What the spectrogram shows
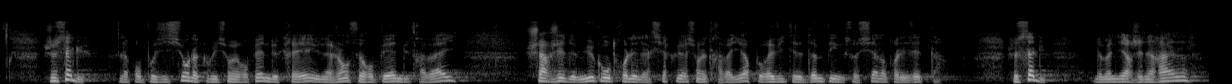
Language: French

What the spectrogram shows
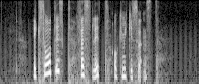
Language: Swedish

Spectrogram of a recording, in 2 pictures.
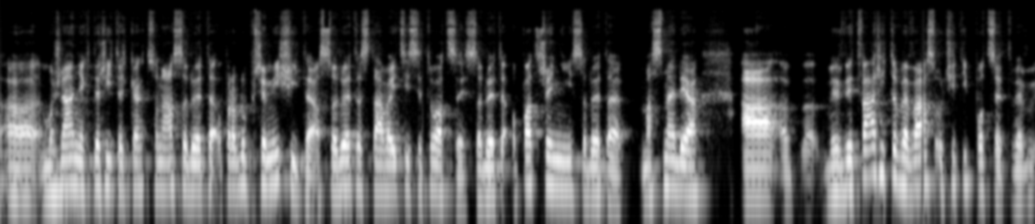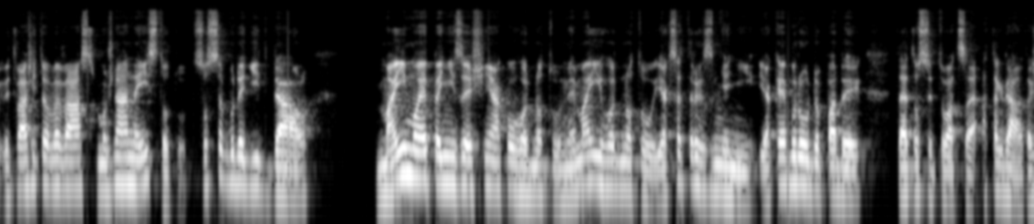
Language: Czech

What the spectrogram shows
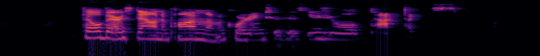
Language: English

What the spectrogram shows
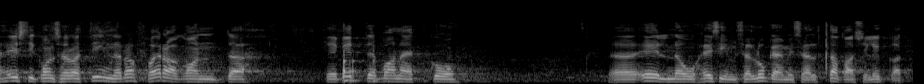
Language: Estonian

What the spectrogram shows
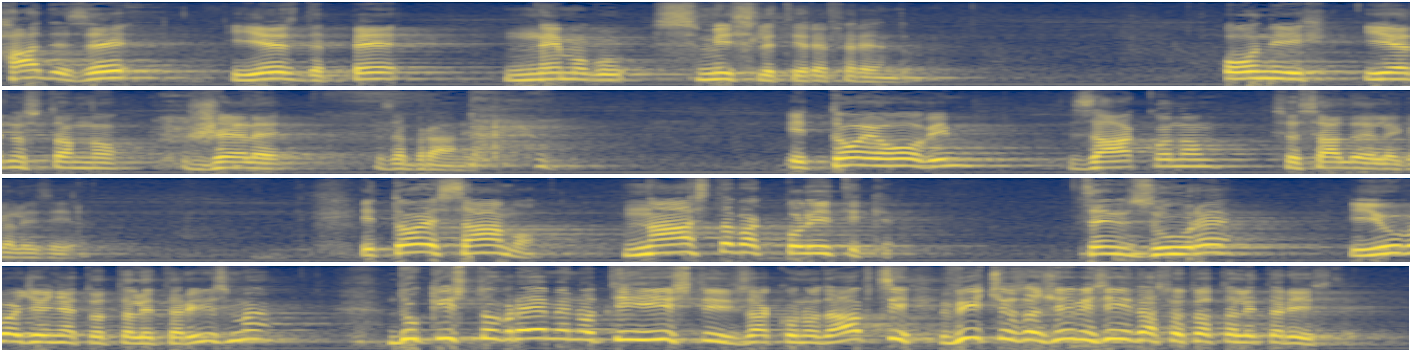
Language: Croatian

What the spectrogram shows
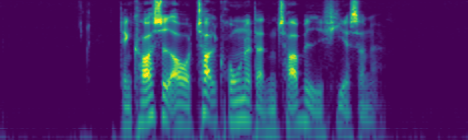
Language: Danish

